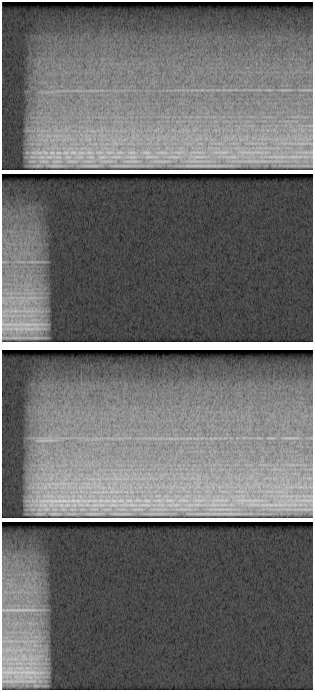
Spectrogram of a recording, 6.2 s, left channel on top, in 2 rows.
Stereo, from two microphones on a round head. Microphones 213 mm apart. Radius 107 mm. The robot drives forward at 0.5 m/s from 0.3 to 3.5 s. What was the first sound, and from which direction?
Only background noise.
